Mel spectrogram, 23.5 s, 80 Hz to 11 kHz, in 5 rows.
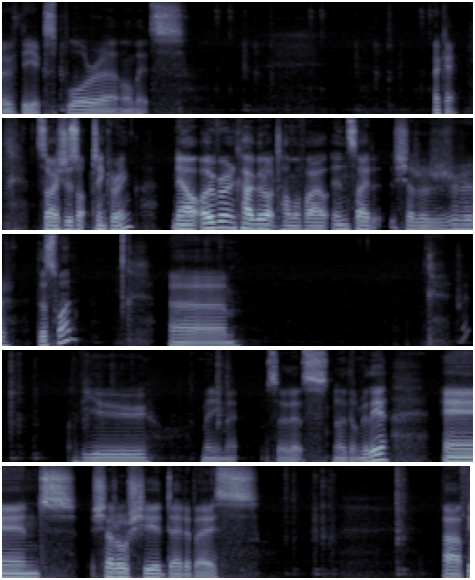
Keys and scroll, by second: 0.6 ctrl+e, 2.5 ctrl+e, 3.8 ctrl+e, 14.2 ctrl+p, 14.8-15.5 typing, 15.8 Down, 15.9 Down, 16.3 Return, 20.3 ctrl+c, 21.7 Return, 22.0 ctrl+v, 22.8 Return.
